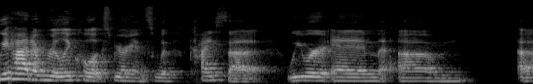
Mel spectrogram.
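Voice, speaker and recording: In audible room echo, a woman with an American accent speaks at a fairly slow pace in a fairly low voice. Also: ordinary pitch variation. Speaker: family travel vlogger. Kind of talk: casual chat. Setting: livestream.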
